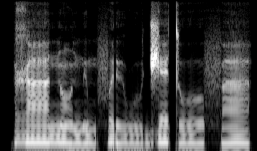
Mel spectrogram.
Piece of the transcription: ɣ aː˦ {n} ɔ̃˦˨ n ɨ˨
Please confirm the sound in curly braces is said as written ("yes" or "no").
yes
